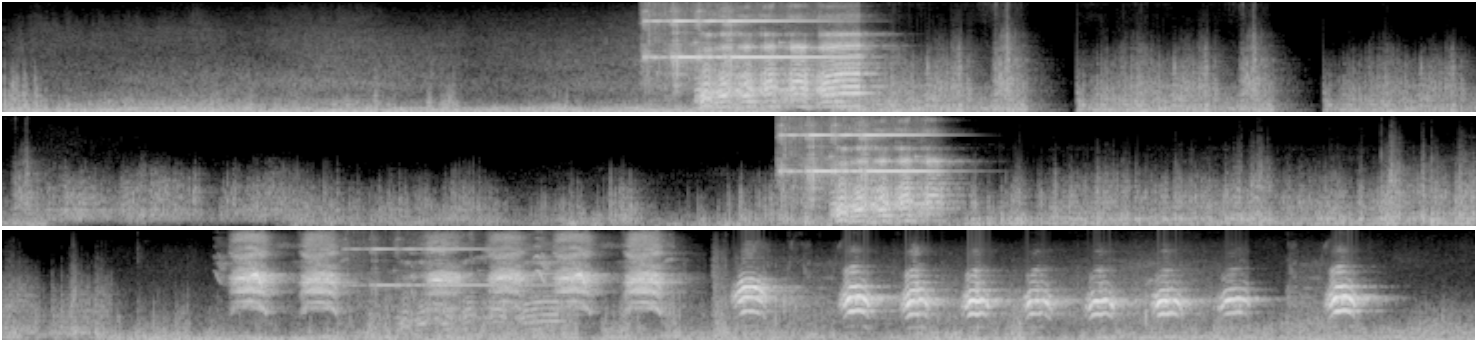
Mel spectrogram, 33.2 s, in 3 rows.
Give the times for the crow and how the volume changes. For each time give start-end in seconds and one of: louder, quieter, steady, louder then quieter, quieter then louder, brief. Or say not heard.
23.8-32.4 louder.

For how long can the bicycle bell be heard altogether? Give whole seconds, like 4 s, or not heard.
5 s.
